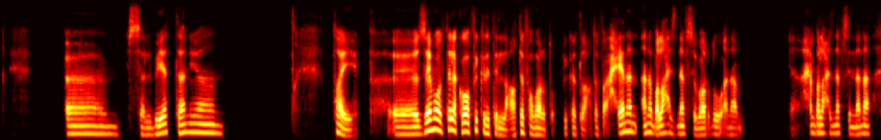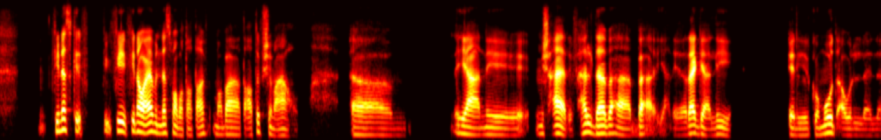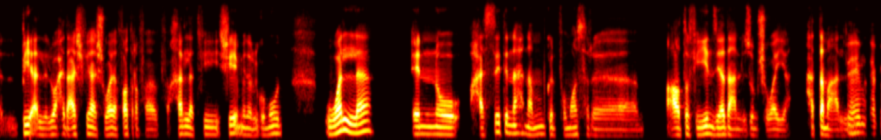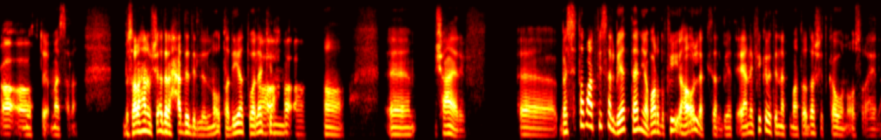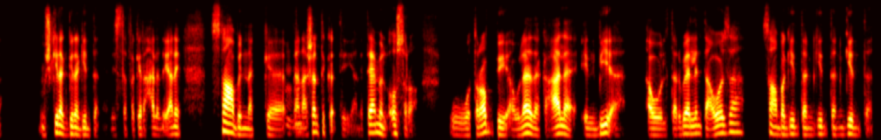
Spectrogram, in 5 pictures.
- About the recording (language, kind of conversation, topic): Arabic, podcast, إيه تأثير الانتقال أو الهجرة على هويتك؟
- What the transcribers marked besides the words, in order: none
